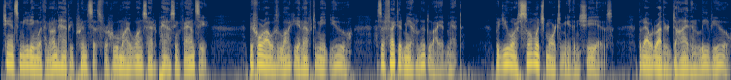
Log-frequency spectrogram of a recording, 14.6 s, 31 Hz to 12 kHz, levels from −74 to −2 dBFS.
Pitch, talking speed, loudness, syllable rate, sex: 85 Hz, 200 wpm, -20 LUFS, 5.5 syllables/s, male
